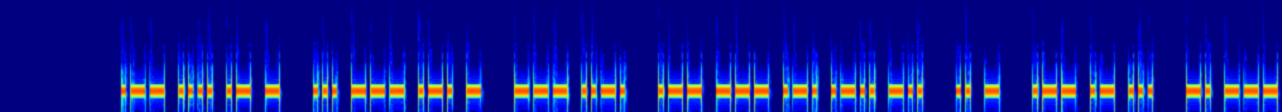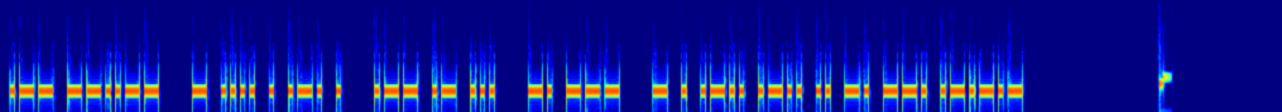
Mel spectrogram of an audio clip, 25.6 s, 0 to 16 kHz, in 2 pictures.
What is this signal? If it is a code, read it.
Morse code, heard as a keyed tone, about 25 wpm, 700 Hz. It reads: WHAT SORT OF WORLD IT WAS NOW, THERE WAS NO TELLING.
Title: A Sound Of Thunder 25wpm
